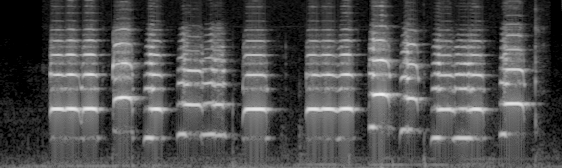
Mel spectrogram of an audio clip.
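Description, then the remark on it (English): A tin whistle plays a short tune in two phrases of quick, bright, reedy notes, some held and some clipped, with a brief pause between the phrases and no voices. “Okay, so there are the five tin whistle tunes, all right?”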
